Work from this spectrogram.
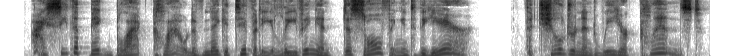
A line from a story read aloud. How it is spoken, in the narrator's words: Arthur called in a whisper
